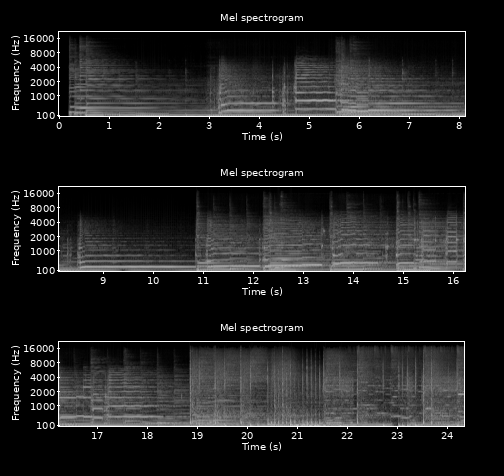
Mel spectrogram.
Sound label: Combat Theme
